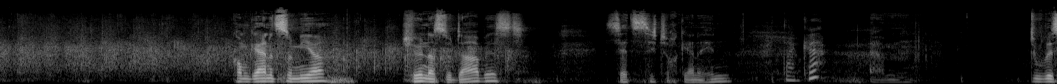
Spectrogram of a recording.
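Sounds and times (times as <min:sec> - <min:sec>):
audience applause: 0:00.0 - 0:05.3
speech: 0:02.4 - 0:05.3, 0:06.1 - 0:08.3, 0:10.3 - 0:10.5.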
